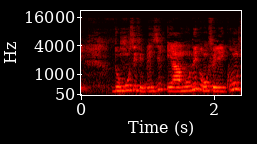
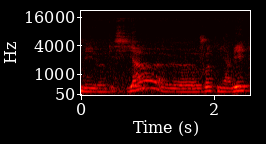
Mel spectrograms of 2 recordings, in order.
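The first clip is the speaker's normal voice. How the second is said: much softer, low, concerned murmur; friend's gentle concern; 5 semitones lower, 15 dB quieter than usual. Retold or imitated. Friend Laurine taking her aside, soft and concerned. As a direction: quietly ask what's wrong. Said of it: "Laurine me prend sur le côté".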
